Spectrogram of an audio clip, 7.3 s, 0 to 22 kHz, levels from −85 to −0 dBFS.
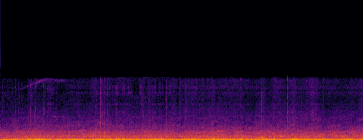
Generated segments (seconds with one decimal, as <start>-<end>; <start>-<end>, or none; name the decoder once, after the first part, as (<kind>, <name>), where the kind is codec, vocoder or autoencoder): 1.3-2.1 (codec, SNAC); 3.4-7.3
